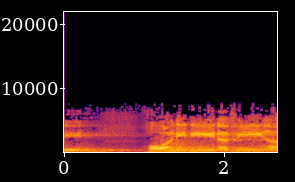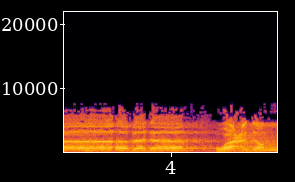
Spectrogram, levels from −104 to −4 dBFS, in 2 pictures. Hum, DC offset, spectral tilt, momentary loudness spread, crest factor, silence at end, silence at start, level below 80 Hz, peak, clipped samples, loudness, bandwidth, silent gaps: none; under 0.1%; -1 dB/octave; 14 LU; 12 dB; 0 s; 0 s; -56 dBFS; -2 dBFS; under 0.1%; -14 LUFS; 7.8 kHz; none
